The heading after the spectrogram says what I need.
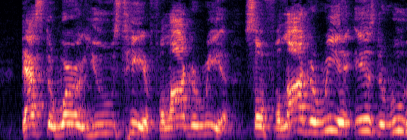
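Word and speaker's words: φιλαργυρία: avarest love of money so the word is like it's pronounce something like fageria that's the word used here fageria so fageria is the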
